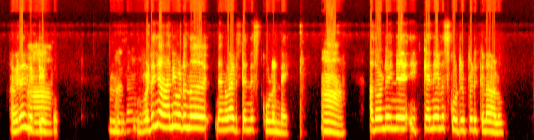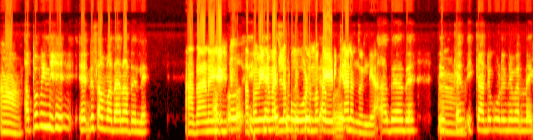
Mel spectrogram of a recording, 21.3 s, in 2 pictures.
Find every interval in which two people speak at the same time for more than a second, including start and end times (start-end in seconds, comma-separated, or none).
15.8-17.7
